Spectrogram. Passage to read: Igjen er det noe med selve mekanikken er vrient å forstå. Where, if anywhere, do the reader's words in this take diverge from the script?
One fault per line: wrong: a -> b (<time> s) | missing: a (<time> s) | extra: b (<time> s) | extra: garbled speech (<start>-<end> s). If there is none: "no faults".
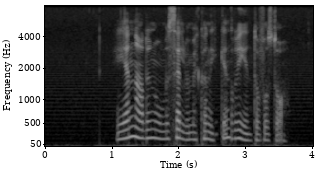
no faults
